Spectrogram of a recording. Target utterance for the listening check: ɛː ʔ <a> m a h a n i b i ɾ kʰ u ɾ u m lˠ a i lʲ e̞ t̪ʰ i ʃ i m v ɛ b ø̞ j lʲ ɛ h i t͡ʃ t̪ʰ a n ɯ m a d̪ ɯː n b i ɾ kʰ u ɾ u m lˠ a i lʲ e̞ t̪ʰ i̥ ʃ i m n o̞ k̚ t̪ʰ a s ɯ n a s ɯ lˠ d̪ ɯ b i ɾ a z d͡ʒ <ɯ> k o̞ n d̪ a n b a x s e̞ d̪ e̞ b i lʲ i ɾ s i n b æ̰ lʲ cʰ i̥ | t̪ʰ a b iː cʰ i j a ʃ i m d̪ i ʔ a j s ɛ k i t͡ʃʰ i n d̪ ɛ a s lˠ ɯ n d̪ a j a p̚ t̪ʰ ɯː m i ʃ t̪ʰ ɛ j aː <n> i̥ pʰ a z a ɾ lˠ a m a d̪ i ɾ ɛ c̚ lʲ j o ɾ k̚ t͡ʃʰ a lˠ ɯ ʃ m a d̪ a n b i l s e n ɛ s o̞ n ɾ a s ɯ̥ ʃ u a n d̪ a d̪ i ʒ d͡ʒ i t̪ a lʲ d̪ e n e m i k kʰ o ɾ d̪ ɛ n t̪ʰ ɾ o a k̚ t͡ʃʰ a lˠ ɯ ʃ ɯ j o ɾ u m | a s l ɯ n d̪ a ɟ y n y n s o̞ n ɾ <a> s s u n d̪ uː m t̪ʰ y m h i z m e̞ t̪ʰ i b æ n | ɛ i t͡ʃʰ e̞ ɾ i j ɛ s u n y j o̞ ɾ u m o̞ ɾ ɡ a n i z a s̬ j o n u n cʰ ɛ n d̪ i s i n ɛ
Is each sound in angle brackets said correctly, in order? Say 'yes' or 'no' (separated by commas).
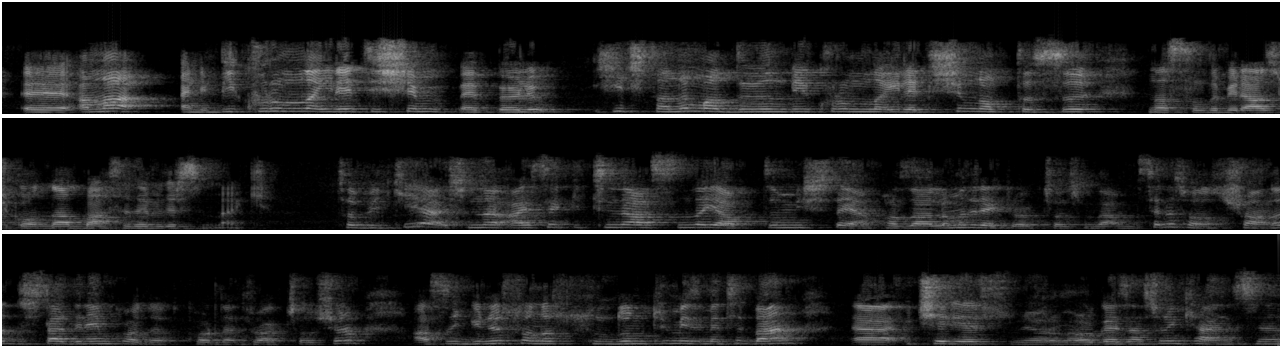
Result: yes, yes, yes, yes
